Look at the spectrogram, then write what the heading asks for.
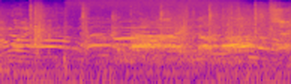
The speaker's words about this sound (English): We entered Reef Damask. Everywhere we went, there were people demonstrating on the streets. Death rather than humiliation.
